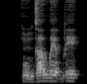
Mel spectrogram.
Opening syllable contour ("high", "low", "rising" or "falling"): low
